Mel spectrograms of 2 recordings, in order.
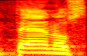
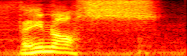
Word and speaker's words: Thanos: C much like nebula red skull pronounces the nose in Thanos like nos like in car but he also pronounces the thin kind of like stain not Stan he is burdened with knowledge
